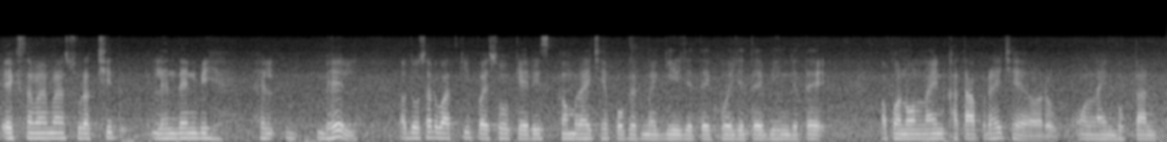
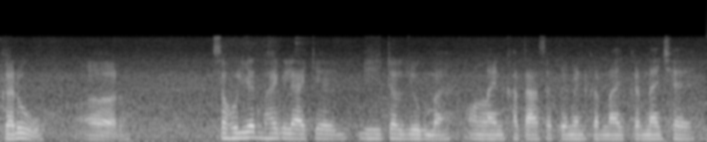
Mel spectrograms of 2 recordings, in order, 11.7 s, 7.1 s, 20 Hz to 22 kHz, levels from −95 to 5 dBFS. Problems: none marked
